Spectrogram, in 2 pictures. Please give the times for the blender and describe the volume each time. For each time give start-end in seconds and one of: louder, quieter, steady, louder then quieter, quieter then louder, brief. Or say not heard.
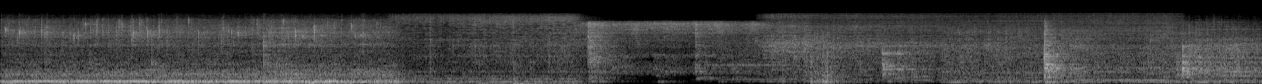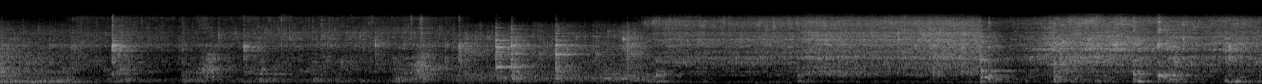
6.9-12.9 louder.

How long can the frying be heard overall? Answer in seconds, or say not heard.
25 s.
